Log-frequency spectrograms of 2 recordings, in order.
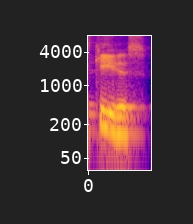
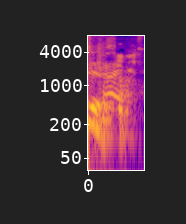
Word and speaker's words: Kiedis: It's Ketus. It looks Kitus, but it's Ketus.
